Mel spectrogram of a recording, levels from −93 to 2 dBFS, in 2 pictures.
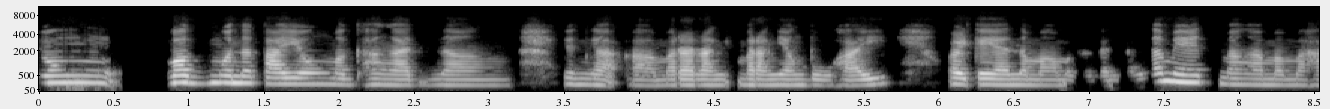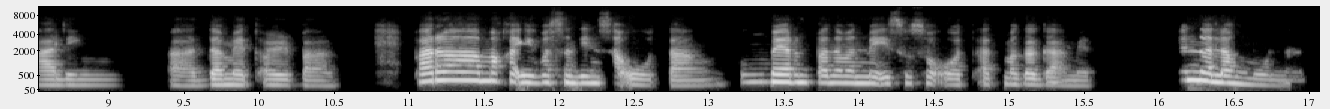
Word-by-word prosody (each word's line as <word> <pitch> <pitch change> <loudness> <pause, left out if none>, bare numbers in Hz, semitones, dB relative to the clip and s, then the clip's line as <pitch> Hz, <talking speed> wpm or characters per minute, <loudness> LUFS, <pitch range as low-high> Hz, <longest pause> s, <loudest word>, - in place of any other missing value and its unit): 'Yong 240 -1 0 0.3
'wag 245 -1 +6
muna 240 -1 +2
tayong 205 -2 +1
maghangad 185 -2 -4
ng 170 -1 -8 0.4
'yon 195 -1 -7
nga 175 -1 -3
ah, 165 -1 -6
mararang 175 0 0
marangyang 175 -1 -3
buhay 175 +3 -3 0.4
or 200 - +5
kaya 190 -2 +2
ng 180 -1 -4
mga 170 -1 -6
magagandang 165 +1 -16
damit, 270 -3 +3
mga 190 -2 -5
mamahaling, 175 0 -4 0.5
ah, 160 -1 -5
damit 180 0 0
or 175 -1 -2
bag, 160 -2 -9 0.6
para 320 +2 +8
makaiwas 250 -5 +2
na - - +3
din 230 0 0
sa 240 - -2
utang, 165 -1 -5
kung 265 0 -8
meron 260 -1 +6
pa 245 - -1
naman 235 -1 0
maisusuot 215 -3 -5
at 195 0 -7
magagamit 180 -5 -4 0.6
'yon 330 -1 +7
na - - +7
lang 240 -4 +4
muna. 175 - -11
185 Hz, 145 wpm, -21 LUFS, 175-235 Hz, 0.6 s, para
